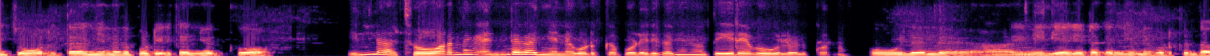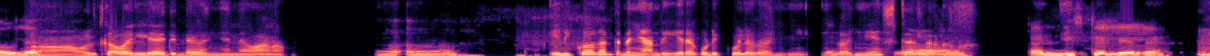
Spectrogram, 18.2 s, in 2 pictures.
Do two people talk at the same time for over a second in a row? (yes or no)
no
